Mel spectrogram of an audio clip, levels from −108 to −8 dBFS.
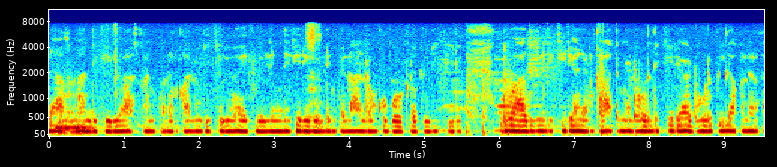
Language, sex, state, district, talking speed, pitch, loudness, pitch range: Rajasthani, female, Rajasthan, Nagaur, 230 wpm, 140 Hz, -16 LUFS, 135-145 Hz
